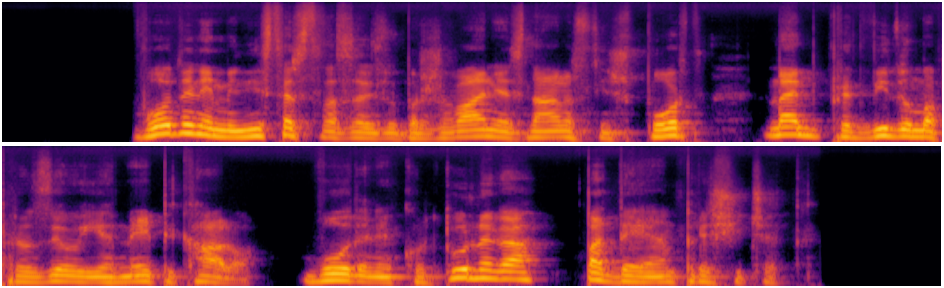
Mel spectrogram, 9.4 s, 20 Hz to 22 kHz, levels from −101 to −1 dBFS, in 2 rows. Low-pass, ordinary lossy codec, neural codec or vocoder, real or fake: none; none; codec, 44.1 kHz, 7.8 kbps, DAC; fake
